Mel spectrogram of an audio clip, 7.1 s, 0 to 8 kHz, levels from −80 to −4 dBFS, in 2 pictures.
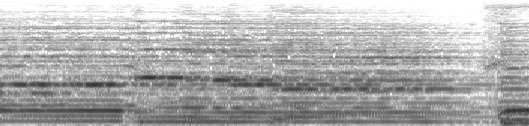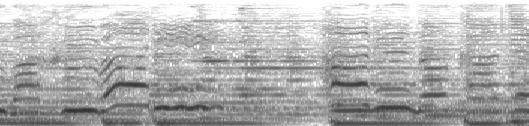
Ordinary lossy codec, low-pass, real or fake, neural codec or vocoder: Opus, 24 kbps; 7.2 kHz; real; none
